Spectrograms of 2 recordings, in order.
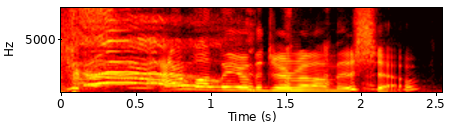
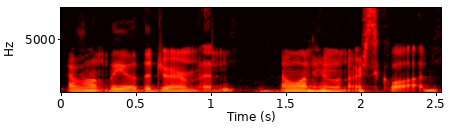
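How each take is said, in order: First: Loud, slow, higher yell; shouting. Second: Hushed, under the breath; quiet. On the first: Pretend. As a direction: belt it out like a fan. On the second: Retold or imitated. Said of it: "I almost made the most heinous comment".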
